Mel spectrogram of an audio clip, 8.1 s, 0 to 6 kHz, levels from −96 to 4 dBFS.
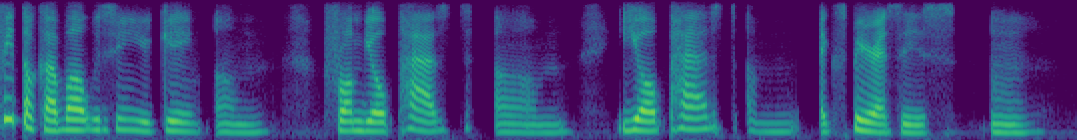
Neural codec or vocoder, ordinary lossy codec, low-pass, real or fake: codec, 16 kHz in and 24 kHz out, 0.9 kbps, LongCat-Audio-Codec, four codebook decoder; Opus, 32 kbps; 5.4 kHz; fake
